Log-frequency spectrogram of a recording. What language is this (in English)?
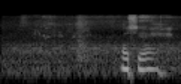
Punjabi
